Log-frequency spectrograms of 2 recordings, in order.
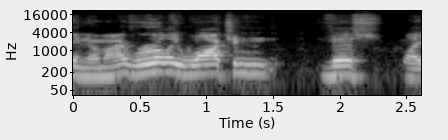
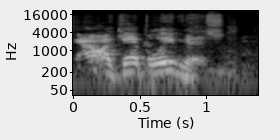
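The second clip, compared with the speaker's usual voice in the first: put-on, fast, worked-up burst of excited amazement; 3 semitones higher, 5 dB quieter than usual. Retelling the moment of spotting a Bigfoot: retelling own excited words. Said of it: "I'm getting all excited about it".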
